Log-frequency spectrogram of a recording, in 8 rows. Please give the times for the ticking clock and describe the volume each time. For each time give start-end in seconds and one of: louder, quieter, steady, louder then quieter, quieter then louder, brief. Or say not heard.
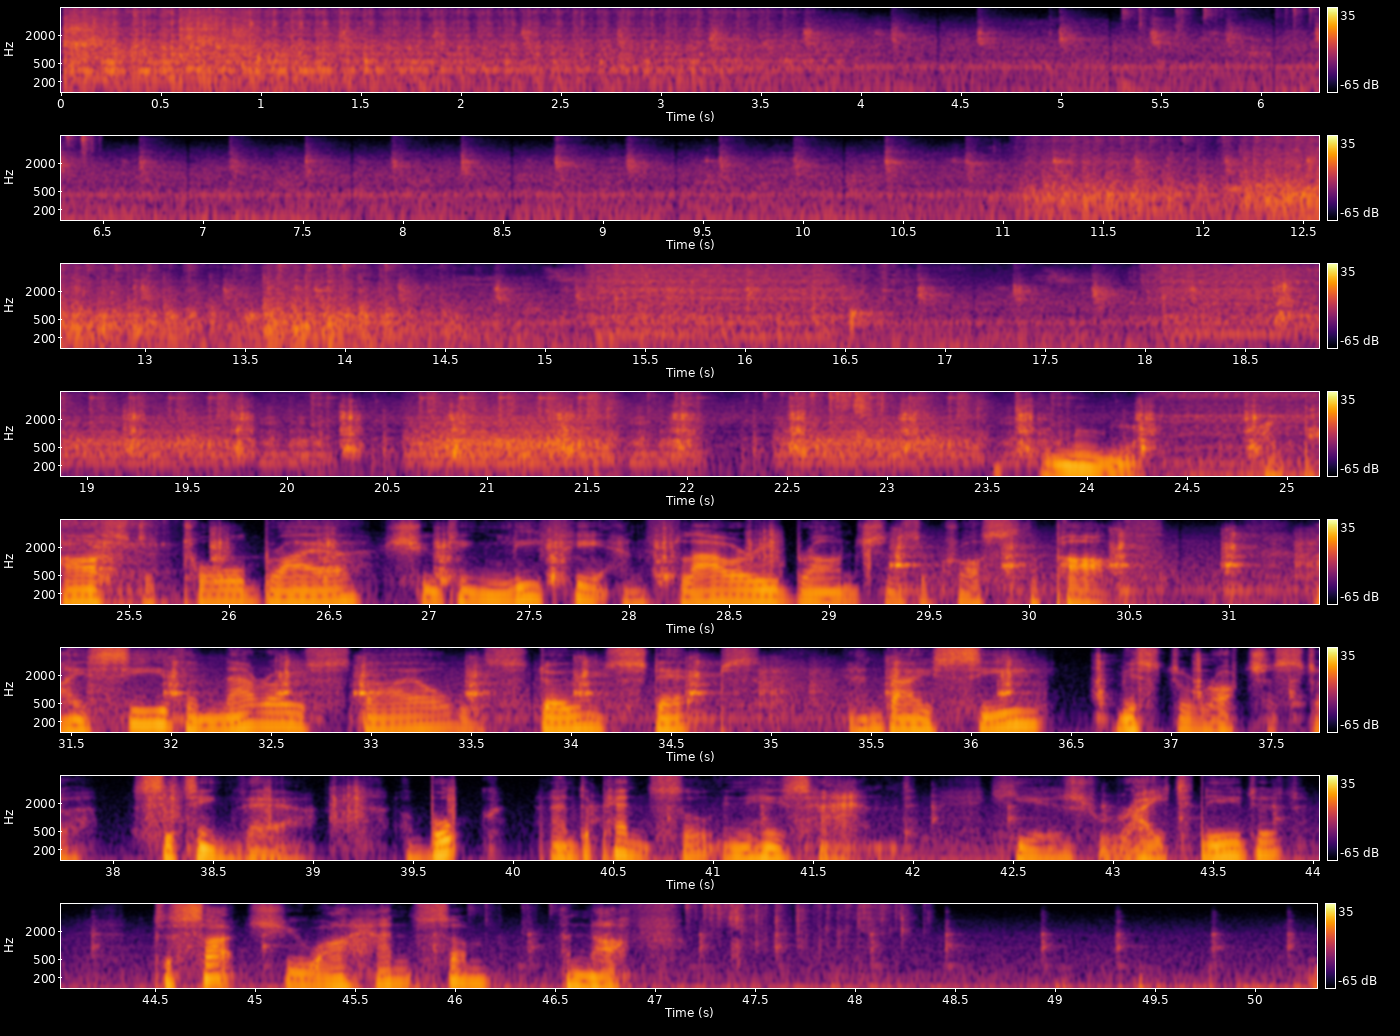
0.0-50.2 louder then quieter.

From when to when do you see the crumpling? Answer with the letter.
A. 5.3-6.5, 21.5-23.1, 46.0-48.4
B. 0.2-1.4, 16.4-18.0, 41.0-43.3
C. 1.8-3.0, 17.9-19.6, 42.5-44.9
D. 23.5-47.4
A.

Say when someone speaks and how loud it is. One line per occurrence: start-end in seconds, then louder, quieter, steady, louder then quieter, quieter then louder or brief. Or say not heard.
23.5-47.4 steady.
